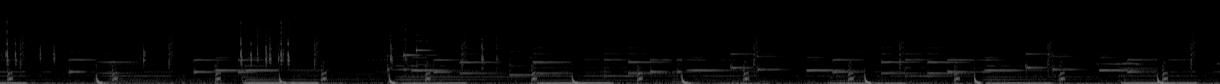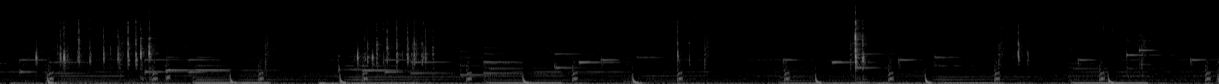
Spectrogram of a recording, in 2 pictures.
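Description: Computer keyboard keys clicking steadily through a long stretch of typing, irregular bursts of taps with brief pauses, close and clear but quiet, over faint low background tones.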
